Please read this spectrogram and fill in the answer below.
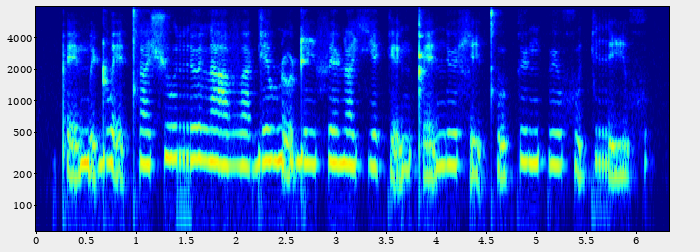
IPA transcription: pʼ ḛ˨ m ḭ˨ ɖ w ḛ˨ t̪ʰ ɐ˨ ʃ u˦ r ɵ˦ l a˨ v ɐ˨ ɡ e˦ w ɳ ṵ˦ ɖ i˨ f e˦ ɳ ɐ˦ ç e˨ k ḛ˨ ŋ pʼ ḛ˨ n̪ ʉ˨ ɬ ḭ˨ t̪ʰ ṵ˨ k ʉ˦ ŋ p ʉ˨ xʷ ḭ˦ k r ḭ˨ xʷ

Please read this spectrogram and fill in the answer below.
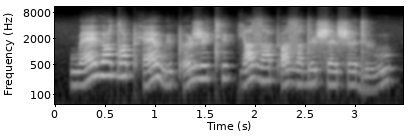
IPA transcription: w æ˩˥ ð u˦˥ dˤ ɛ˦˥ pʰ æ˩˥ w ʏ˩˥ pʼ ɤ˩˥ ʐ ɨ˦˥ tʰ ʏ˦˥ k i˩˥ zˤ e˦˥ pʼ ɨ˩˥ zˤ ə˦˥ d ɨ˦˥ ʂ æ˦˥ ʂ ɤ˦˥ d ɹ u˩˥

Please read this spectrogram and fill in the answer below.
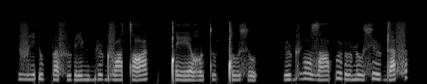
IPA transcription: v i ɗ u p ɐ f ʉ ɽ iː ɳ ɡ͡b ʉː ɖ v o tˤ ɵ ʊ̯ | ǃ eː ʁʷ i tʷ i ǃ u s u | ʉ ɖʱ ʉː zˤ a p u ɽ uː ɳ u s ʉː ɖ a f

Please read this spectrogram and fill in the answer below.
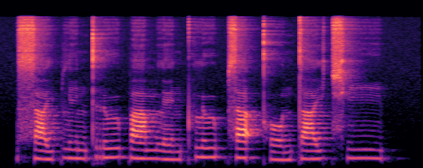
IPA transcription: s a˨˩ j p l i˨˩ n t r ɯː˦˥ p a˧ m l e˩˦ n pʰ l ɯː˥˩ p̚ s a˦˥ ʔ kʰ o˩˦ n t aː˦˥ j t͡ɕʰ iː˥˩ p̚

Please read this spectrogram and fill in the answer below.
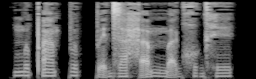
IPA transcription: m ə˦ pʼ ã˦ pː ɵ˦ pː ɛ̰˨ d͡z a˨ h a̰˦ mː a̰˧ ɡ χʷ ə˧ ɡ h ɪ˦

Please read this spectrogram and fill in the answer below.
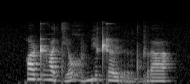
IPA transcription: qʷ ɜ˥ ʊ̯ ɖʱ a˥˩ tʲ o˩˥ ʁʷ ə̤˩˥ bʲ æ˥ d ʈ ɜ˧ ɪ̯ r ə˩ d ɡ r a˧

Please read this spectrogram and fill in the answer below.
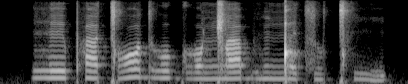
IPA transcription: ɦ e pʰ a ɡ͡ǀ ɔ dʱ o ɡʱ ɔ ŋ͡ǁ a bʱ ĩ ŋ͡ǃ e t͡s o̤ ǀʰ i̤

